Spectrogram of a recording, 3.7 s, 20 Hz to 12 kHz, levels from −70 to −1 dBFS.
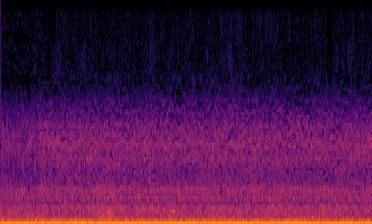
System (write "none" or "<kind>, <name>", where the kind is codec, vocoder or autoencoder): none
